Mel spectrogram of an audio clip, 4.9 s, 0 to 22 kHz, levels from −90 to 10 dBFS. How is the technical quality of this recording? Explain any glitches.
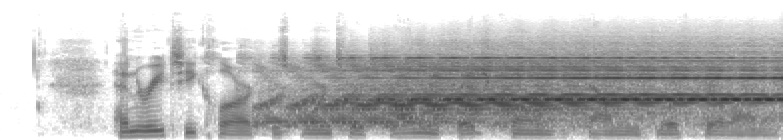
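Poor: from 1.48 s to the end of the speech clip a feedback howl takes over. A tone near 1 kHz swells out of the audio, the loop repeating roughly every fifth of a second, and peaks about 15 dB above the speech. It comes from a loop: a loudspeaker in the room feeds the microphone, and each pass round gains level, so the repeats grow rather than die away, narrowing onto the frequency the loop favours. Nothing breaks the loop, so it never stops.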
